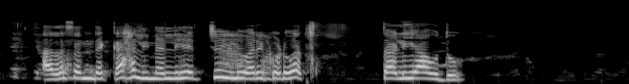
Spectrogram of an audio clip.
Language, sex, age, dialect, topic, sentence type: Kannada, female, 18-24, Coastal/Dakshin, agriculture, question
